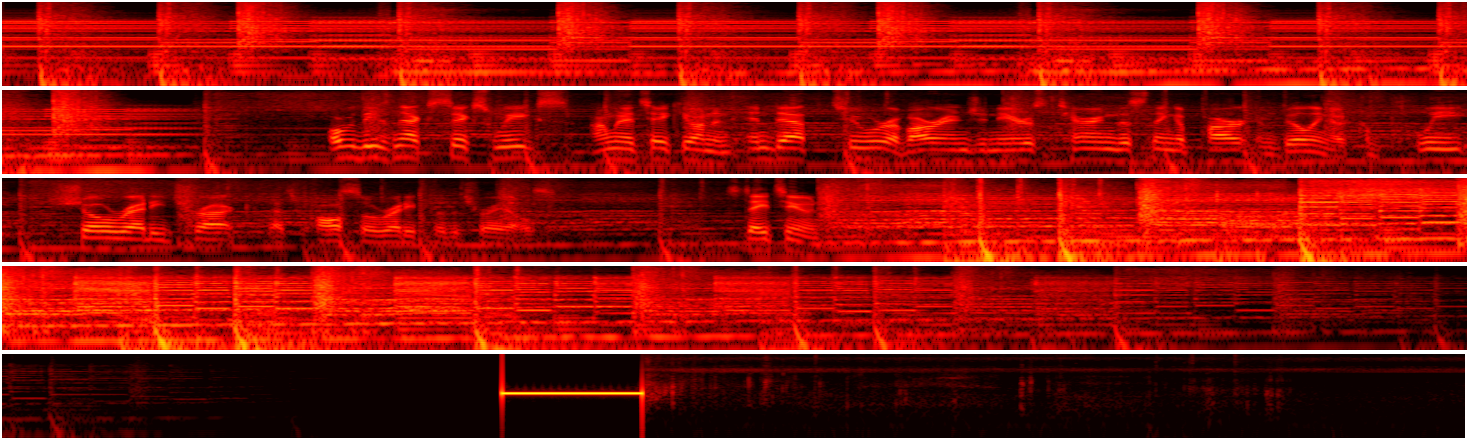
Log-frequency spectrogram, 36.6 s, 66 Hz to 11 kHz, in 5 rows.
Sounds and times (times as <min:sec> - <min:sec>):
Music: 0:00.0 - 0:31.2
Speech: 0:09.0 - 0:17.4, 0:18.3 - 0:18.8.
